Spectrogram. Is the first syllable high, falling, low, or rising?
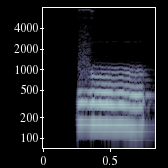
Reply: low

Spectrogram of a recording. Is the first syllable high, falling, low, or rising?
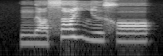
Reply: low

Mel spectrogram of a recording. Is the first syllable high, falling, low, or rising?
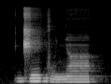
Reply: high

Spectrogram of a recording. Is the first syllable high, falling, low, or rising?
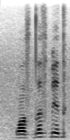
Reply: low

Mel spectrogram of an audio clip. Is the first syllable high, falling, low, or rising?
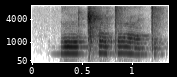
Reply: high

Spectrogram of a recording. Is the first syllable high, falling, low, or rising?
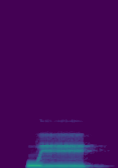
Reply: high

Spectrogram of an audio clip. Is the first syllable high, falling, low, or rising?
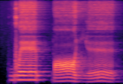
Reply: high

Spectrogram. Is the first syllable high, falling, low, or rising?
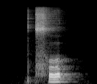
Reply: rising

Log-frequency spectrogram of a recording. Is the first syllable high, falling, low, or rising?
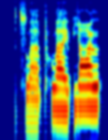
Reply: rising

